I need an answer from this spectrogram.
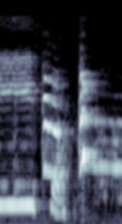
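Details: Pomeranian dog named Cookie reacting indoors to his owner's home workout: two abrupt, high, whiny barks with a falling tail, following a steady tone and a soft human voice.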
